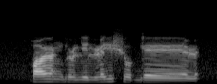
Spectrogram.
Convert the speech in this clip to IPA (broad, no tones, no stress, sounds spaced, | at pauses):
qʷ œː ŋ ɡ y ɭ lʲ e lʲ ɭ i ʃ u ɡ eː ɭ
